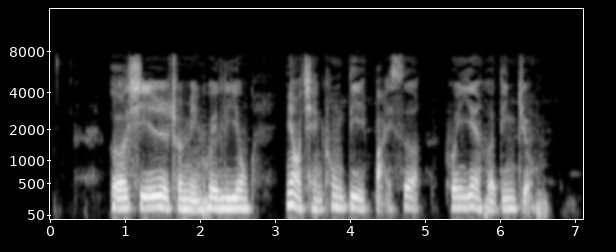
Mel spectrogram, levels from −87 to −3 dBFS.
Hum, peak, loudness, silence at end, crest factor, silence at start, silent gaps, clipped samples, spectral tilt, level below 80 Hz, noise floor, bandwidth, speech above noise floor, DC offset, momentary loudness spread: none; 0 dBFS; -15 LUFS; 0.5 s; 14 dB; 0.8 s; none; under 0.1%; -6.5 dB/octave; -42 dBFS; -48 dBFS; 8 kHz; 34 dB; under 0.1%; 9 LU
